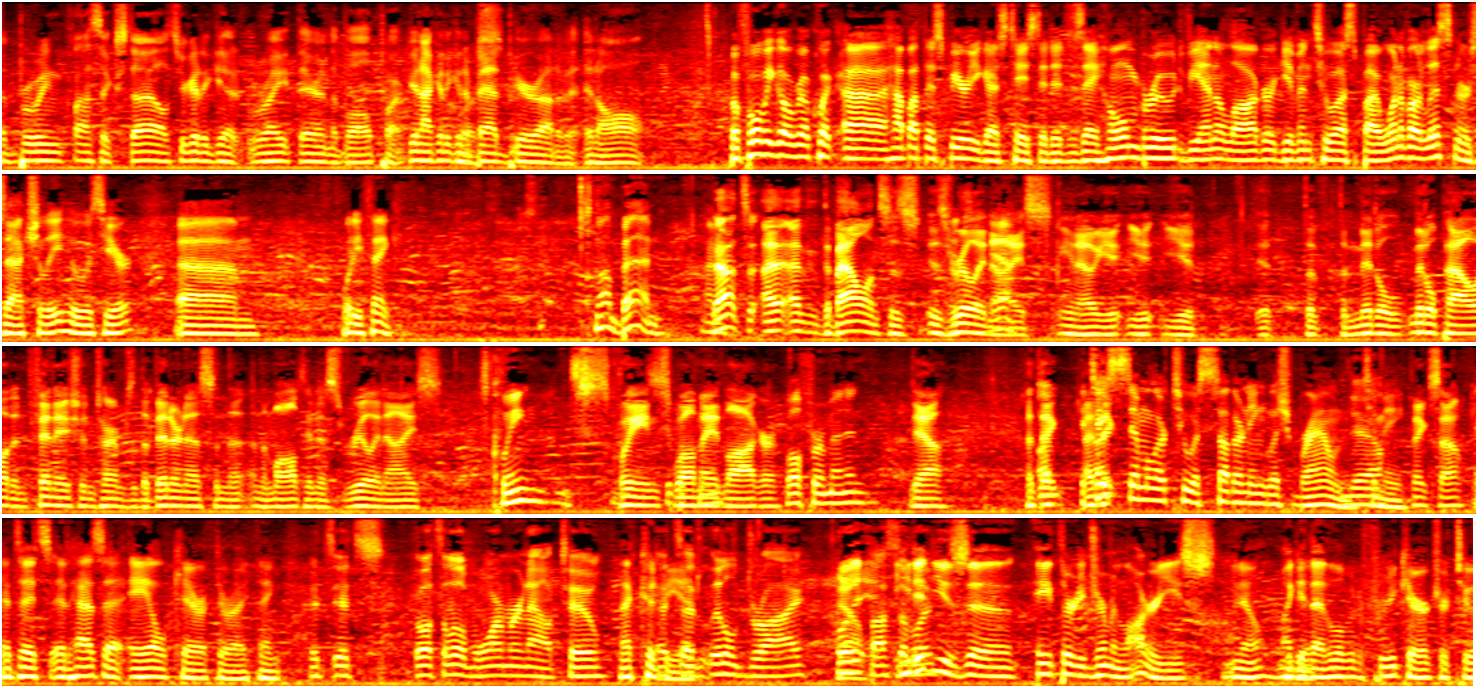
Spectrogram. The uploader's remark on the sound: An episode broadcast live from the National Homebrew Competition!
